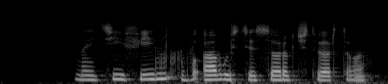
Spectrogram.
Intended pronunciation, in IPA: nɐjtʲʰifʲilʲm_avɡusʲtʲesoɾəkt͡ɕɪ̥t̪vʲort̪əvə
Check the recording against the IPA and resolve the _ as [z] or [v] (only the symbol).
v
